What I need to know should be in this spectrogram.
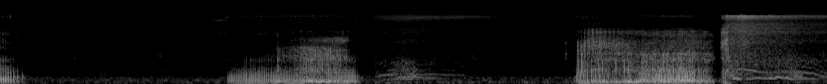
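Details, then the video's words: Snoring French Bulldog Marsik, sounding like a tractor: two long, harsh, rattling snores, each followed by a faint wavering whistle as the breath trails off. "Французский бульдог Марсик. Храпит как трактор..."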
